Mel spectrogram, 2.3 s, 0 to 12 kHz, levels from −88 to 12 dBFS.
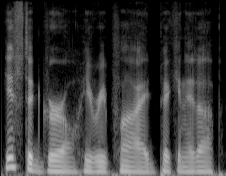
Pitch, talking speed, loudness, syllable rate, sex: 100 Hz, 185 wpm, -21 LUFS, 4.5 syllables/s, male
